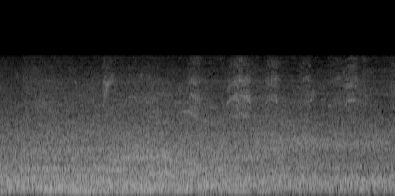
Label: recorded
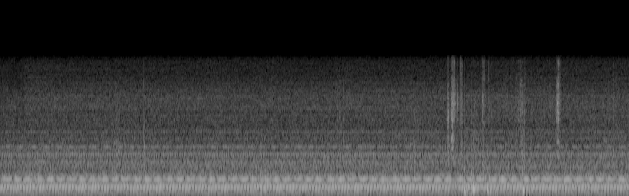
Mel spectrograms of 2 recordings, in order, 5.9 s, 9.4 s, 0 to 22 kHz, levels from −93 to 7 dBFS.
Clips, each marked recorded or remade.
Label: recorded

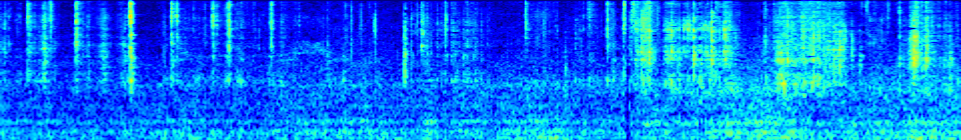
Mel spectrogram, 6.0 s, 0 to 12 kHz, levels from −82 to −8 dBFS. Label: recorded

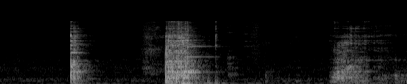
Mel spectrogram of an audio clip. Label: recorded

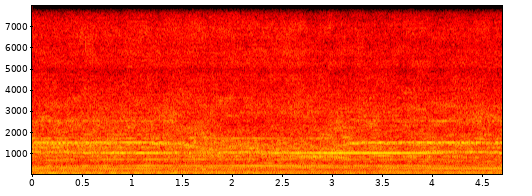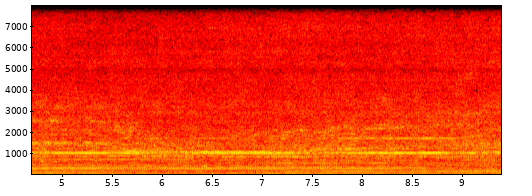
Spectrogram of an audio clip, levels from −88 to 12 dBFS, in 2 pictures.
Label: remade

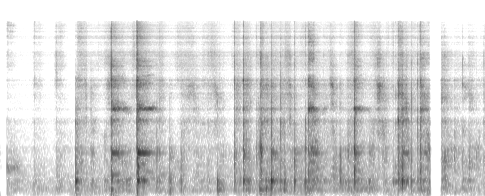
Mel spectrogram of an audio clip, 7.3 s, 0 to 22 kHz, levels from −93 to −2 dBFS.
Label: remade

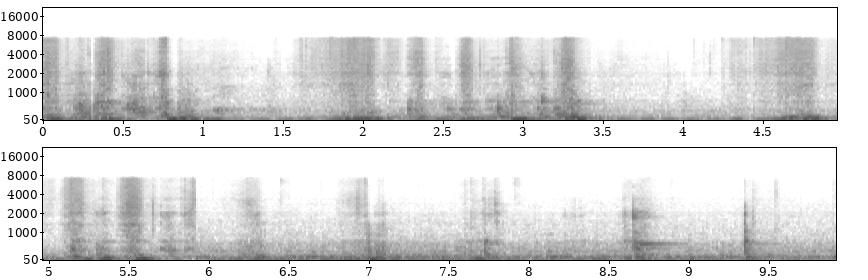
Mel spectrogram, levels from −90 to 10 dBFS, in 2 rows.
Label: remade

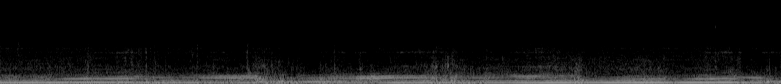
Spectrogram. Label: remade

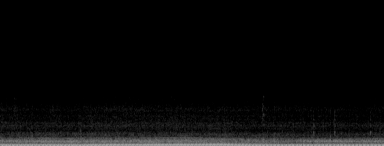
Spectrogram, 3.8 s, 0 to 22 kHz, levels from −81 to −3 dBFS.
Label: recorded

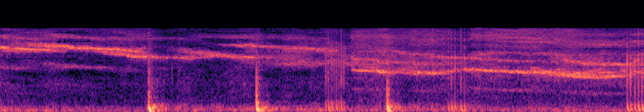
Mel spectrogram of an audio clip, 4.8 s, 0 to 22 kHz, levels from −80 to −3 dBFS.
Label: remade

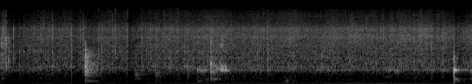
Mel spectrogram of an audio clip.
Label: recorded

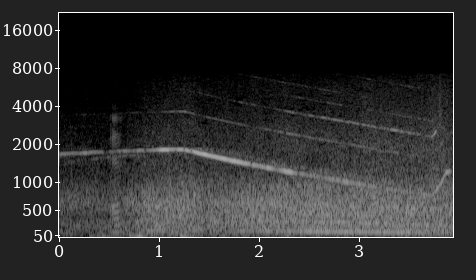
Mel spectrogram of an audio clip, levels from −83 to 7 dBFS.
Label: recorded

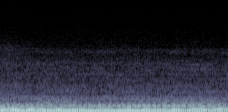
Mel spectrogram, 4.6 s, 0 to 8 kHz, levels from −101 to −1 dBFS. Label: remade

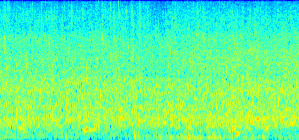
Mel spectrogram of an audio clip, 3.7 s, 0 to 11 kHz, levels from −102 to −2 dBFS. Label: recorded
